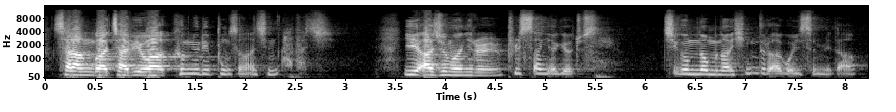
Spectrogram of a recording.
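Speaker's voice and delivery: fervent pleading prayer voice. Acted. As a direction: pray aloud to God for the woman.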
